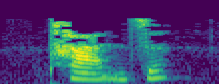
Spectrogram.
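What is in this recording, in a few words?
"毯子", Mandarin Chinese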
